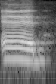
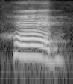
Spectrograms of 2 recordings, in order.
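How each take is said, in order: First: The word starts without an h sound. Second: The word starts with an h sound. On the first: "Americans don't say the H; they say herb" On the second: "It's herb"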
